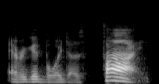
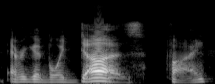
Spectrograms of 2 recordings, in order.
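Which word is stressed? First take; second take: fine; does. First: The stress falls on the word fine. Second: The stress falls on the word does.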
